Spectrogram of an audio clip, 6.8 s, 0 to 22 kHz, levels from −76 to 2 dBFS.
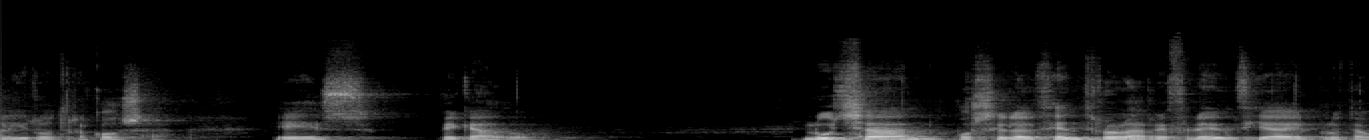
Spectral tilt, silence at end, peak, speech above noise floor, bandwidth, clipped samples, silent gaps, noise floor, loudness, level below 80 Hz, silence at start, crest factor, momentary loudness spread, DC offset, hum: -5 dB/octave; 0 s; -8 dBFS; 44 dB; 15.5 kHz; under 0.1%; none; -68 dBFS; -25 LUFS; -72 dBFS; 0 s; 18 dB; 12 LU; under 0.1%; none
